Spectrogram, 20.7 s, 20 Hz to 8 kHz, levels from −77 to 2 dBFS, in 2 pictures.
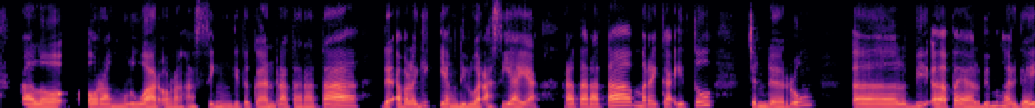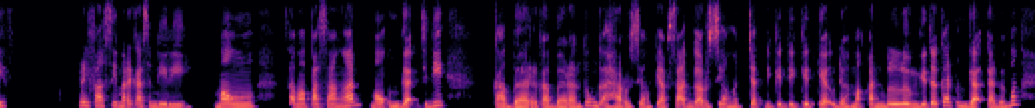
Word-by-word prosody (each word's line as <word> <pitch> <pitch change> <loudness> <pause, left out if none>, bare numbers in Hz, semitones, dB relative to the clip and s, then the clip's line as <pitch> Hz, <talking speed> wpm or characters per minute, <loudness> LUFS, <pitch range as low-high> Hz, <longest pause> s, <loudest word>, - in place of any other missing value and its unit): kalau 180 -1 +3 0.2
orang 185 -1 +1
luar, 180 -4 +4
orang 175 -1 -2
asing 185 +2 -6
gitu 170 0 -5
kan, 170 +2 +1
rata-rata 190 +6 +2 0.2
dan - - +3
apalagi 190 +6 -1
yang 195 -2 0
di 180 - 0
luar 180 0 +2
Asia 185 0 0
ya, 140 -3 +1 0.2
rata-rata 190 +8 +4
mereka 205 -5 -1
itu 260 +10 -2 0.3
cenderung, 215 +6 -1 0.4
eee, 185 -1 +3
lebih, 190 +4 -5
eee, 180 - +5
apa 175 +5 +1
ya, 175 -2 +3
lebih 200 +6 -3
menghargai 200 -3 0 0.7
privasi 235 -2 -1
mereka 205 -2 0
sendiri. 185 -7 -3 0.2
Mau 200 +3 +2 0.3
sama 195 -2 0
pasangan, 195 +7 +1
mau 190 - +1
enggak. 190 -3 +2
Jadi, 255 +10 -3 0.5
kabar-kabaran 170 -3 +1
tuh 250 +2 -3
nggak - - -1 0.2
harus 170 0 -5
yang 175 -3 -4
tiap 170 -1 0
saat, - - +1
nggak 160 - +4
harus 170 - -3
yang 190 -3 -2
nge-chat 185 +1 -4
dikit-dikit 180 +2 -3
kayak 190 -1 0
udah 185 +1 -2
makan 185 +1 -1
belum, 190 0 +3
gitu 180 +7 +1
kan 265 - +2
enggak 185 -4 +4
kan, 165 - +1
memang, 270 - -2
190 Hz, 160 wpm, -24 LUFS, 175-205 Hz, 0.7 s, eee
